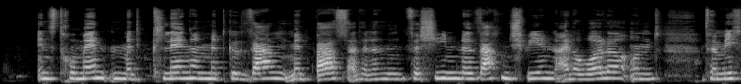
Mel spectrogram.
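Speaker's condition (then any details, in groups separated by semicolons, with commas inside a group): Deafness with cochlear implants; congenital mild hearing loss found at two, progressive, hearing aids ineffective, then cochlear implants, right side; hears only with cochlear implants, relies on subtitles, reads song lyrics to follow music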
